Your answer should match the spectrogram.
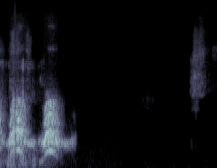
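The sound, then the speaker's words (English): A dog gives two quick, loud barks, followed by a brief silence and a faint, high-pitched squeak or yip near the end. “We want, here we go, it's one of my dogs.”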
